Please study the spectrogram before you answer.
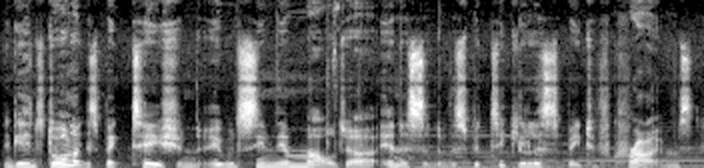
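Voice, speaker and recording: Woman reading as a formal, higher-pitched noble leader lady. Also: a little fast, vocal fry, darkish tone, soft background music. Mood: pensive. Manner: formal, long-winded. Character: earnest, wordy noblewoman leader in fantasy game. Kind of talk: video game dialogue read aloud.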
